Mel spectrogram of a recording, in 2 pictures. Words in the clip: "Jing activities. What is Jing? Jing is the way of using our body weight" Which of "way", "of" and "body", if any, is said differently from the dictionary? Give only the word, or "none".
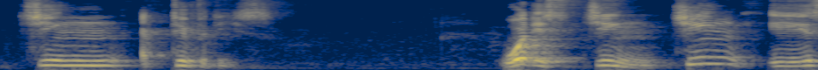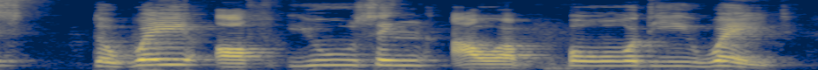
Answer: of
